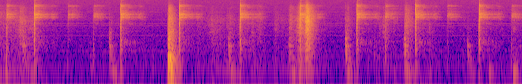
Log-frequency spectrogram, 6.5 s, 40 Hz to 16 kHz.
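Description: Sampled percussion from Kontakt 7's Studio Drums kit playing back at low level: a string of short, unevenly spaced strikes, mostly bright tambourine hits, with one fuller, louder hit about two seconds in.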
